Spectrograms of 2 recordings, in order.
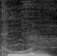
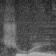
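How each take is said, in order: First: The name begins with a k sound. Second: The name begins with a ch sound. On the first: The speaker calls it right. "It's like it's like Kulen" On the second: The speaker calls it wrong. "That's not how you pronounce it"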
